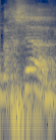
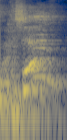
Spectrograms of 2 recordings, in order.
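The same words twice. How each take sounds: First: "Achshav" higher, falling like a command; firm cue. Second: "Achshav" shooting up very high at the end; incredulous question. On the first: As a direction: give "Achshav" as a decisive go signal. Retold phone order to fire. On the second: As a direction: imitate a friend double-checking with a high, questioning "Achshav". Friend questions the cue. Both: Retold or imitated.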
